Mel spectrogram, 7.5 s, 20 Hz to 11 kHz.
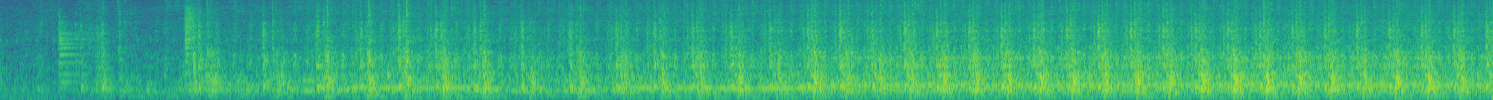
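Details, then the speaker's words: Singer 9970 computerized sewing machine with automatic presser foot, sewing 16 layers of drapery fabric for pleated masks: needle beats pick up to a quick, even rapid stitch, smooth and steady with no knocking or binding. "it's so smooth it really is just so smooth now this does not have a pressure foot dial this is all automatic"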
